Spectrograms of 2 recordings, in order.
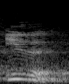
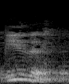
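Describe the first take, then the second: The two takes are said the same way.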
